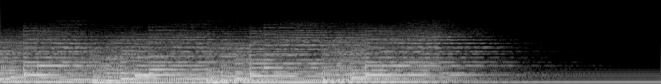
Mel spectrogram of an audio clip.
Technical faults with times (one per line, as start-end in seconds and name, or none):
0.00-6.61 mains hum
